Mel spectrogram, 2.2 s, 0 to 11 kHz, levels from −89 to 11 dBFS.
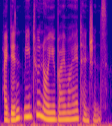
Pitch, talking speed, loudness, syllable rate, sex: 200 Hz, 240 wpm, -12 LUFS, 5.8 syllables/s, female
